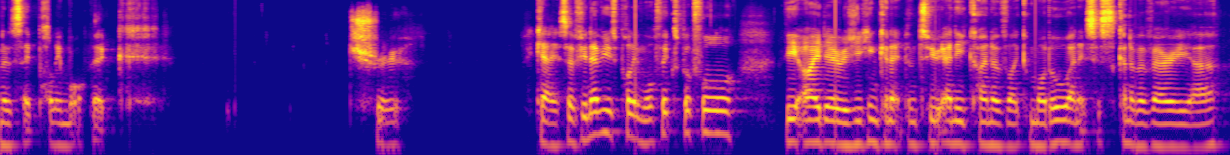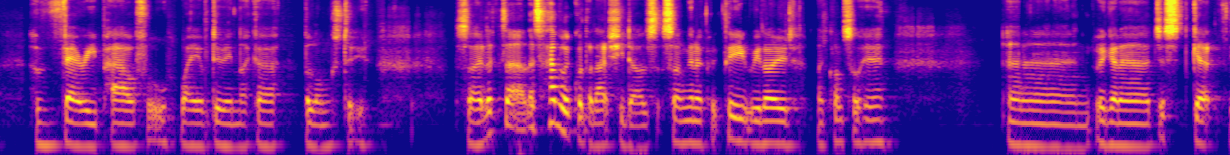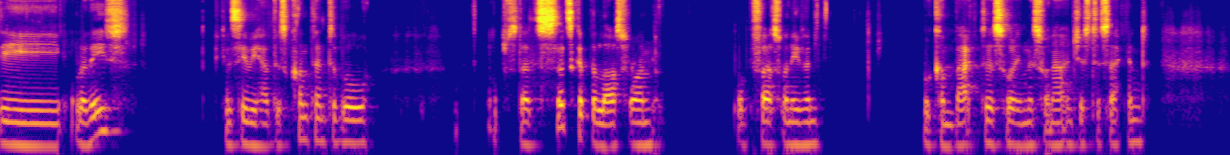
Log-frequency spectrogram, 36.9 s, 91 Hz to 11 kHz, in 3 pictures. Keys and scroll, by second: 0.0-3.8 typing, 7.1 super+Tab, 16.3 super+Tab, 18.9-20.7 typing, 22.8 Up, 25.1 Return, 28.1 ., 29.1 ctrl+c, 29.4 Up, 29.9-33.5 typing, 31.6 Up, 35.5 Return, 36.5 Up.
